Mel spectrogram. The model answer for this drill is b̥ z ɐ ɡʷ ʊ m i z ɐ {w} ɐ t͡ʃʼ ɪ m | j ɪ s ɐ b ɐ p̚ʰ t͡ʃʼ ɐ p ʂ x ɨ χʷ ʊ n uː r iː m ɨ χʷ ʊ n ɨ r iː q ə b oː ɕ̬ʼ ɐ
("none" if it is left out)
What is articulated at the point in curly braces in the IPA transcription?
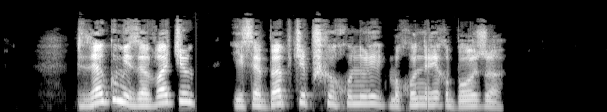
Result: v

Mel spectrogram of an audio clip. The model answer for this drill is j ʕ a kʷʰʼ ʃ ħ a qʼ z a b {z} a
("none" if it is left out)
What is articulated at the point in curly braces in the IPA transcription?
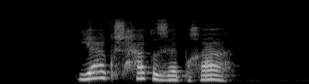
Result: ʁ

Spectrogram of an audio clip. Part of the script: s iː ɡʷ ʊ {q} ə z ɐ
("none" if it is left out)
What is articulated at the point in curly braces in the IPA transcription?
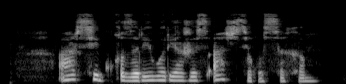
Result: qʼ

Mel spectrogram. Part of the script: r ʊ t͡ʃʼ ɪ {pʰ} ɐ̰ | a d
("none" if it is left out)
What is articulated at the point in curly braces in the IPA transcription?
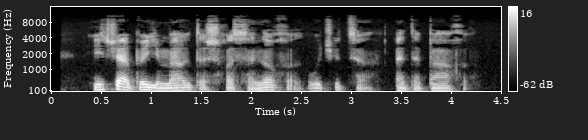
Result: tʰ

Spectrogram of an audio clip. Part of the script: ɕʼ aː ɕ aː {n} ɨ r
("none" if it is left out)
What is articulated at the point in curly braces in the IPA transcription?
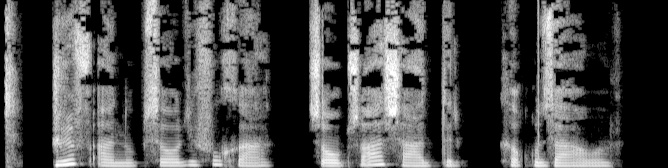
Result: d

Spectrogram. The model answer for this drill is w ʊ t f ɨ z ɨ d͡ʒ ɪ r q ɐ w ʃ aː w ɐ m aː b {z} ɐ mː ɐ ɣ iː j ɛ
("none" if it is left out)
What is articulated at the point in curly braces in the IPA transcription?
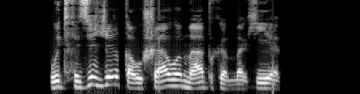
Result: ɣ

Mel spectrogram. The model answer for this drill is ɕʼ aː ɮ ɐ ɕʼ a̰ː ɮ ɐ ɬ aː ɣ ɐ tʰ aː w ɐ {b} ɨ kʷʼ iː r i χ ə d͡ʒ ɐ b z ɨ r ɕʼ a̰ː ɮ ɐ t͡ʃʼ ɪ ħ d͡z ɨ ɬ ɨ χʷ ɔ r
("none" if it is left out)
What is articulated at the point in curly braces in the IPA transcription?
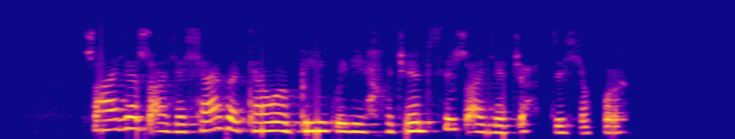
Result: b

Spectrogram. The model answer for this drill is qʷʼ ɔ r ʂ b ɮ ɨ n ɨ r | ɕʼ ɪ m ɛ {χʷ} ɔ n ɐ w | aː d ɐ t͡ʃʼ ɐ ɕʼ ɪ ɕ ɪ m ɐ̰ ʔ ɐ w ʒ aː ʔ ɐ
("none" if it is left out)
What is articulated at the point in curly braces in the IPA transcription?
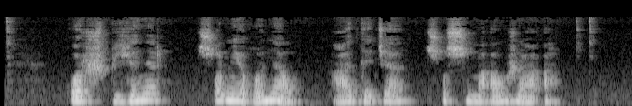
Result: ʁʷ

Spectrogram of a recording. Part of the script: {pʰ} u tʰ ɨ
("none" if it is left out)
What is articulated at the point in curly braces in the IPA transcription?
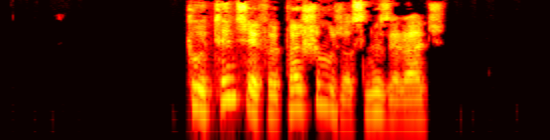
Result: pʰ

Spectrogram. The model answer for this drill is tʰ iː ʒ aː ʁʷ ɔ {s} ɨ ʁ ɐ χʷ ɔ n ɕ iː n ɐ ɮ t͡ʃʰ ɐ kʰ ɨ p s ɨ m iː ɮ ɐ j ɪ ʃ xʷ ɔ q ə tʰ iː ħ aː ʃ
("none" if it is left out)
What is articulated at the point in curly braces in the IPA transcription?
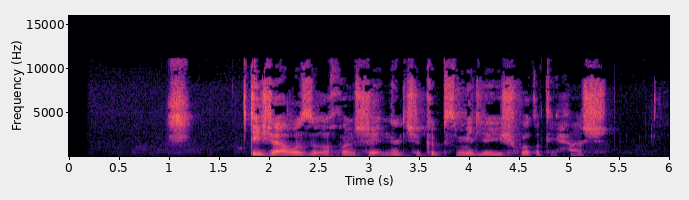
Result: z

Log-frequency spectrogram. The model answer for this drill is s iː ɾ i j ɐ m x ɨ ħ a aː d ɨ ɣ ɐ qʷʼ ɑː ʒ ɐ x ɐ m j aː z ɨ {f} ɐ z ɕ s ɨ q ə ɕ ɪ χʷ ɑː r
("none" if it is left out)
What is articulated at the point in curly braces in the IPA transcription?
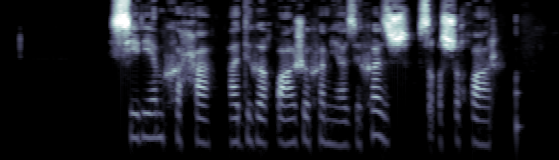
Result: x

